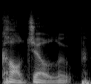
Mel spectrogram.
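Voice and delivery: low, menacing, threatening delivery. Speaker quotes Nick's line from a scene, in Nick's put-on menacing voice. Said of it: "Nick says in the you know menacing voice".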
